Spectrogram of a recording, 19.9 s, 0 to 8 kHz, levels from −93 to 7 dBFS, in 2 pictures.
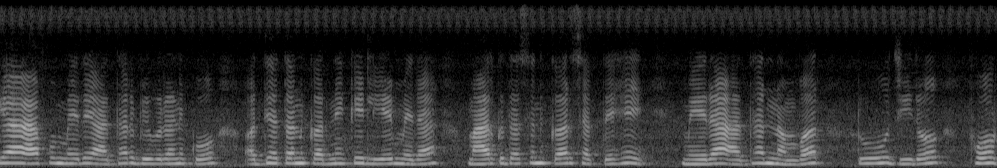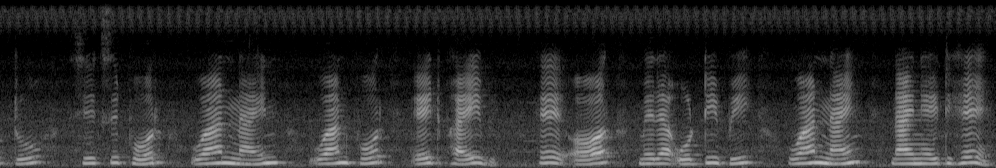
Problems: constant background noise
